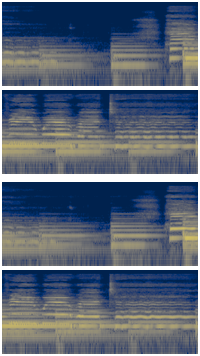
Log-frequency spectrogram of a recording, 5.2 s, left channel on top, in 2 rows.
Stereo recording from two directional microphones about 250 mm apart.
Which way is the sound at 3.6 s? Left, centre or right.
Centre.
